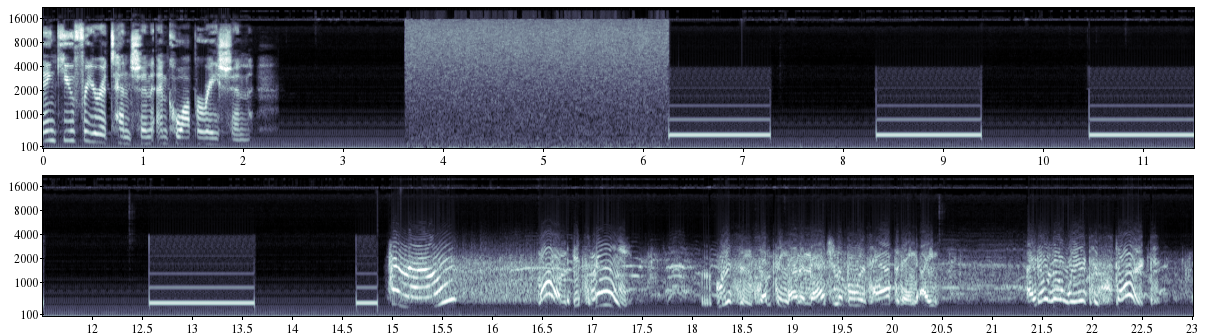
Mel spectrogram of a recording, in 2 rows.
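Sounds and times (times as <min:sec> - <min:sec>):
static hiss: 0:03.6 - 0:06.3, 0:15.2 - 0:20.0.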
